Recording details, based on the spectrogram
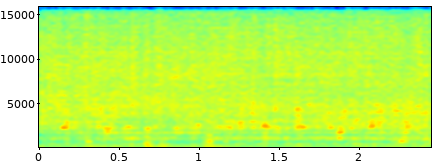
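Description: Cubed groundhog meat sizzles and fries steadily while browning in a pressure cooker, a loud continuous crackle with faint stirring clicks throughout.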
